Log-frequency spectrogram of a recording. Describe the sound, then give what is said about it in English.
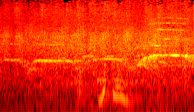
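A church audience on its feet applauds God in worship, a dense, continuous wash of applause, with scattered voices calling out and a few brief tonal sounds rising above the noise. “On your feet, applaud God.”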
